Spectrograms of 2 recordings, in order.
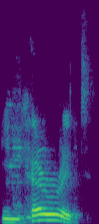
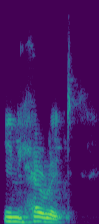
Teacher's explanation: Aquí el asunto del fonema vibrante, efectivamente, así es como se tendría que dividir, porque en este caso estamos ante una vocal rótica y por tanto esa vibración iría con la vocal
